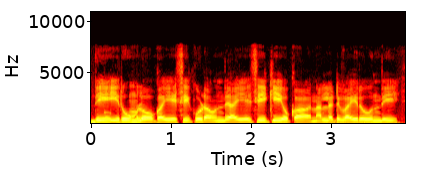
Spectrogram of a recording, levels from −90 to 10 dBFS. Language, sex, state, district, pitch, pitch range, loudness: Telugu, male, Telangana, Mahabubabad, 150 Hz, 145-155 Hz, -12 LUFS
